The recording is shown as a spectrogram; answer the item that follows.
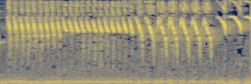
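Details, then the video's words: Canary singing as a lure so young canaries start singing and rolling: a quick even trill of bright high notes, then falling swept notes repeated in a rolling series, with faint low hum behind. "SUARA KENARI LAGU ENAK AMPUH jadikan KENARI MUDA cepat BUNYI DAN NGEROLL"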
